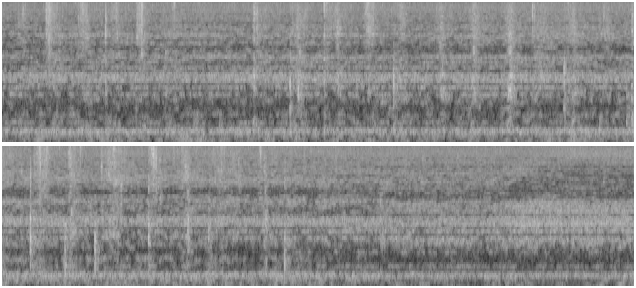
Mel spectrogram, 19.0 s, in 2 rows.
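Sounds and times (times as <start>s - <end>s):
coconut milk bubbling and sizzling: 0.0s - 18.9s
steady low hum: 0.0s - 18.9s.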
